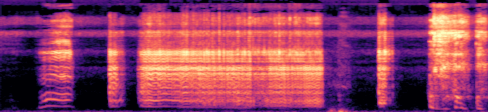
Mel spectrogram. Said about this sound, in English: Like, that's a lot of sound from one bump. It sounds like it's angry at something. Yeah. It's like a fart yell.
